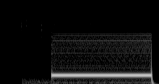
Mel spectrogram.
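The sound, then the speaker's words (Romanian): A single steady telephone ringback tone, a loud, even hum lasting about a second, heard over a phone line while placing a call about a studio apartment listed online for rent, preceded by faint low rustling. “Iată că sună oameni buni.”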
